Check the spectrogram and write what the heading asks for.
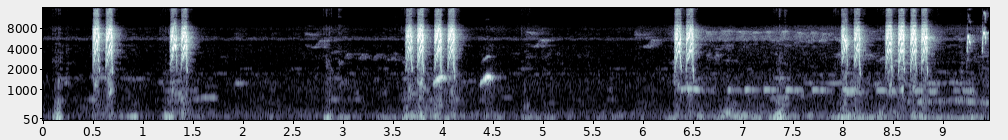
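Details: Olive-backed sunbird calls, played to bring males into breeding condition: short buzzy high bursts of two or three rapid notes, spaced irregularly over nine seconds, with a faint thin whistle trailing after one burst.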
